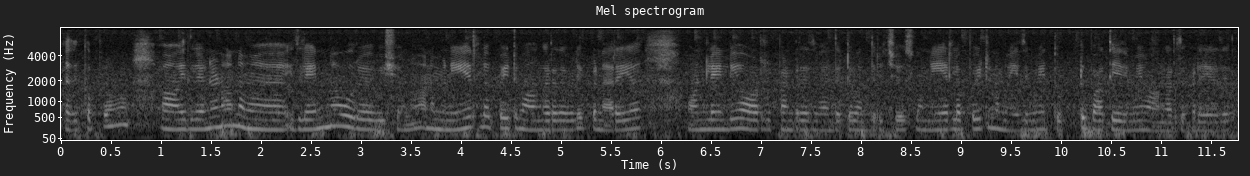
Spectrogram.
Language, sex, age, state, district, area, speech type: Tamil, female, 18-30, Tamil Nadu, Karur, rural, spontaneous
